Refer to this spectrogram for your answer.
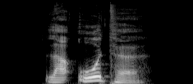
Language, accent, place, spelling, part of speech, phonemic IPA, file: German, Germany, Berlin, Laote, noun, /laˈoːtə/, De-Laote.ogg
- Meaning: Lao (male person)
